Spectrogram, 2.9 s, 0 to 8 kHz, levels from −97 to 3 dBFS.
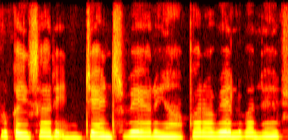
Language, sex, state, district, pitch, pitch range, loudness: Hindi, female, Chhattisgarh, Balrampur, 250 Hz, 240-255 Hz, -14 LUFS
